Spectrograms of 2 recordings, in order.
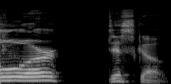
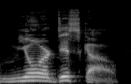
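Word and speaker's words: M'jordiscau: And so we changed it so it's it's it's pronounced more disco, but on paper it's written as m apostrophe j o r d i s c a u. So it's like mure disco, but everyone calls him more disco.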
